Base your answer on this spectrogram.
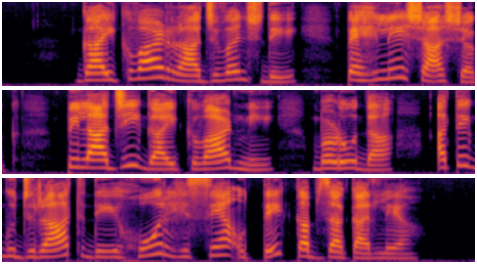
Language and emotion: Punjabi, neutral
